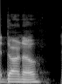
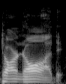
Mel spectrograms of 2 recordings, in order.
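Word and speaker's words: d'Arnaud: I said that correctly? – Yeah, Darno. – Darno. – Yeah. – Travis Darno, who I called Darnod yesterday, or D-R-Nod.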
